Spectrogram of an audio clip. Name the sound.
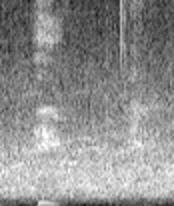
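clapping hands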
